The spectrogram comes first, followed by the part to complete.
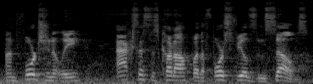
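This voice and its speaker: A woman's voice: fairly low pitch, fast talker, bright, forceful tone, soft background music. A woman playing a businesslike technical operative in a video game, reporting in a precise, factual way. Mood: matter-of-fact. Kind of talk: video game cutscene acting.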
